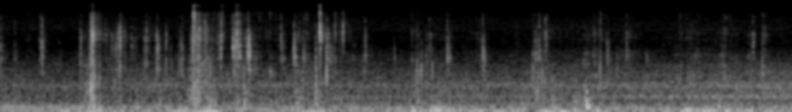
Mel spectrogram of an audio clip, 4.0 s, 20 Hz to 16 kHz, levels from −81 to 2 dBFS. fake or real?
real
